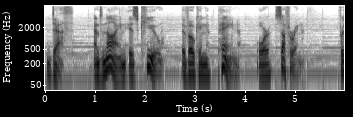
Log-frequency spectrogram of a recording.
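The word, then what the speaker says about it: く: In Japan, the number four is pronounced shy, which sounds like death, and nine is Q, evoking pain or suffering.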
